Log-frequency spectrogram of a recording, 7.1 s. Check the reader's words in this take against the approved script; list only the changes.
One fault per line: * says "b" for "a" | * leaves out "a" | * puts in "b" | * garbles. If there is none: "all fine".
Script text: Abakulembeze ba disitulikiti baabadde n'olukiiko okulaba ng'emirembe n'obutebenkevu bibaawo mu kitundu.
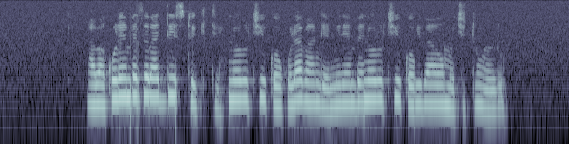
* leaves out "baabadde"
* says "n'olukiiko" for "n'obutebenkevu"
